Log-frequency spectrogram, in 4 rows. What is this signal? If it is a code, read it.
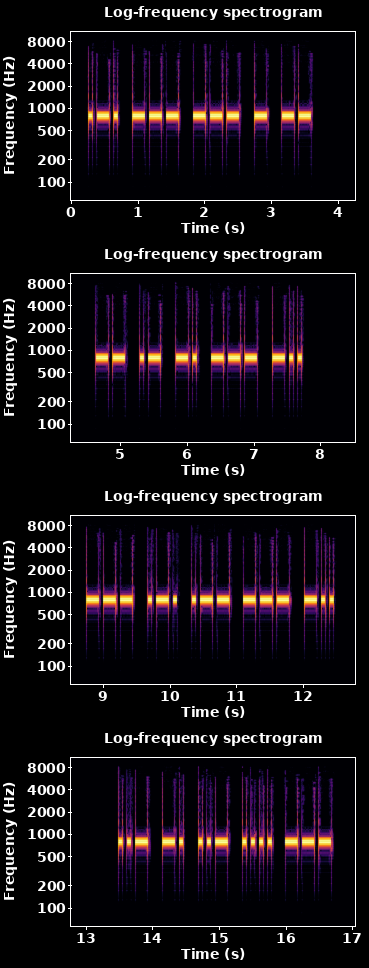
Morse code, heard as a keyed tone, about 19 wpm, 800 Hz. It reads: ROOTM MANOD ORWOD UNUHO
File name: CW / DET / 1 3 1500C S B 18wpm 1916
